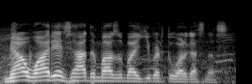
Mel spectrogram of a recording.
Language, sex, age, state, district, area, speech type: Kashmiri, male, 18-30, Jammu and Kashmir, Kulgam, rural, spontaneous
